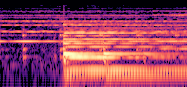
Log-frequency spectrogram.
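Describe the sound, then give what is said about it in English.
A railroad clock ticks steadily, and a resonant chime strikes partway through, its bright tone ringing on and slowly fading beneath the continuing ticks. “My grandfather's railroad clock had struck the seventh hour of the afternoon not so long ago.”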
